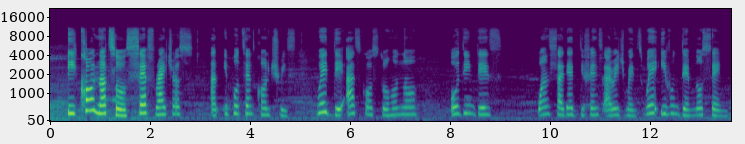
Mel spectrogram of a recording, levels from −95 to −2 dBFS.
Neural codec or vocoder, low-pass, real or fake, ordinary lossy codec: none; 10.8 kHz; real; none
